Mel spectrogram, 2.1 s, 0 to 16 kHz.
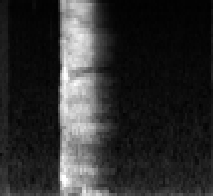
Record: {"cough_length": "2.1 s", "cough_amplitude": 5571, "cough_signal_mean_std_ratio": 0.31, "survey_phase": "alpha (2021-03-01 to 2021-08-12)", "age": "45-64", "gender": "Female", "wearing_mask": "No", "symptom_none": true, "smoker_status": "Ex-smoker", "respiratory_condition_asthma": false, "respiratory_condition_other": false, "recruitment_source": "REACT", "submission_delay": "2 days", "covid_test_result": "Negative", "covid_test_method": "RT-qPCR"}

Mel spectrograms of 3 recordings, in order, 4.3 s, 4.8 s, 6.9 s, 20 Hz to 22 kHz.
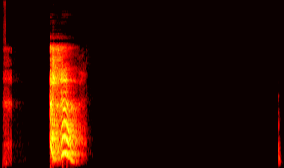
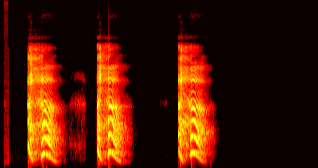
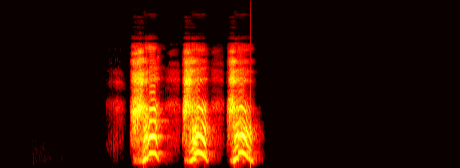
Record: {"cough_length": "4.3 s", "cough_amplitude": 30139, "cough_signal_mean_std_ratio": 0.23, "three_cough_length": "4.8 s", "three_cough_amplitude": 28842, "three_cough_signal_mean_std_ratio": 0.39, "exhalation_length": "6.9 s", "exhalation_amplitude": 30751, "exhalation_signal_mean_std_ratio": 0.34, "survey_phase": "alpha (2021-03-01 to 2021-08-12)", "age": "18-44", "gender": "Female", "wearing_mask": "No", "symptom_none": true, "smoker_status": "Never smoked", "respiratory_condition_asthma": false, "respiratory_condition_other": false, "recruitment_source": "REACT", "submission_delay": "2 days", "covid_test_result": "Negative", "covid_test_method": "RT-qPCR"}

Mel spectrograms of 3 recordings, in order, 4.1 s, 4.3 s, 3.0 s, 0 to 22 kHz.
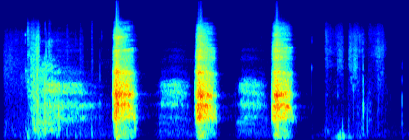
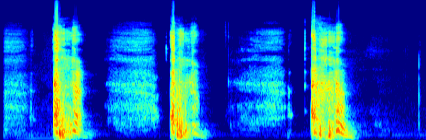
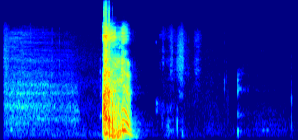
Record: {"exhalation_length": "4.1 s", "exhalation_amplitude": 32768, "exhalation_signal_mean_std_ratio": 0.31, "three_cough_length": "4.3 s", "three_cough_amplitude": 32768, "three_cough_signal_mean_std_ratio": 0.33, "cough_length": "3.0 s", "cough_amplitude": 32768, "cough_signal_mean_std_ratio": 0.22, "survey_phase": "beta (2021-08-13 to 2022-03-07)", "age": "45-64", "gender": "Male", "wearing_mask": "No", "symptom_none": true, "symptom_onset": "12 days", "smoker_status": "Current smoker (11 or more cigarettes per day)", "respiratory_condition_asthma": false, "respiratory_condition_other": false, "recruitment_source": "REACT", "submission_delay": "1 day", "covid_test_result": "Negative", "covid_test_method": "RT-qPCR", "influenza_a_test_result": "Negative", "influenza_b_test_result": "Negative"}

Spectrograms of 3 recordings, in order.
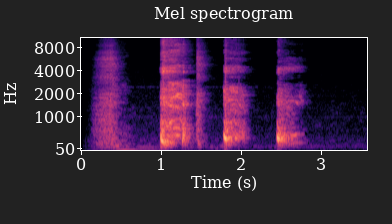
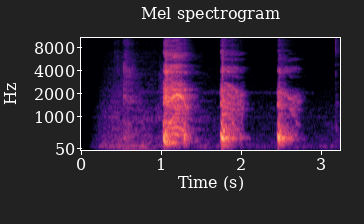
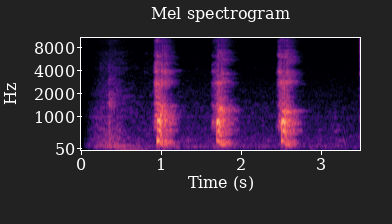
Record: {"three_cough_length": "3.6 s", "three_cough_amplitude": 30417, "three_cough_signal_mean_std_ratio": 0.38, "cough_length": "3.2 s", "cough_amplitude": 29300, "cough_signal_mean_std_ratio": 0.36, "exhalation_length": "3.5 s", "exhalation_amplitude": 28006, "exhalation_signal_mean_std_ratio": 0.3, "survey_phase": "alpha (2021-03-01 to 2021-08-12)", "age": "45-64", "gender": "Female", "wearing_mask": "No", "symptom_none": true, "smoker_status": "Never smoked", "respiratory_condition_asthma": false, "respiratory_condition_other": false, "recruitment_source": "REACT", "submission_delay": "2 days", "covid_test_result": "Negative", "covid_test_method": "RT-qPCR"}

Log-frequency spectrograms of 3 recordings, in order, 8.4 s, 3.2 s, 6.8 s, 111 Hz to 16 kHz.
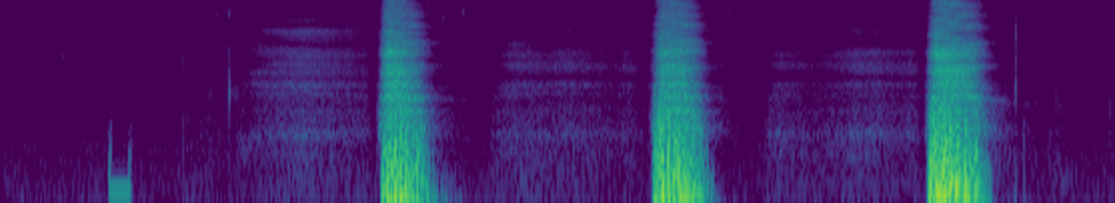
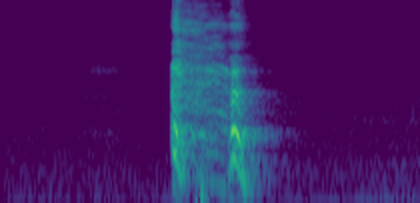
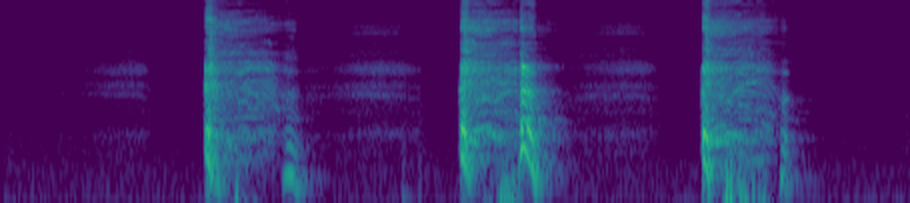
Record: {"exhalation_length": "8.4 s", "exhalation_amplitude": 32768, "exhalation_signal_mean_std_ratio": 0.28, "cough_length": "3.2 s", "cough_amplitude": 12449, "cough_signal_mean_std_ratio": 0.26, "three_cough_length": "6.8 s", "three_cough_amplitude": 11622, "three_cough_signal_mean_std_ratio": 0.3, "survey_phase": "beta (2021-08-13 to 2022-03-07)", "age": "45-64", "gender": "Female", "wearing_mask": "No", "symptom_none": true, "smoker_status": "Never smoked", "respiratory_condition_asthma": false, "respiratory_condition_other": false, "recruitment_source": "REACT", "submission_delay": "0 days", "covid_test_result": "Negative", "covid_test_method": "RT-qPCR", "influenza_a_test_result": "Negative", "influenza_b_test_result": "Negative"}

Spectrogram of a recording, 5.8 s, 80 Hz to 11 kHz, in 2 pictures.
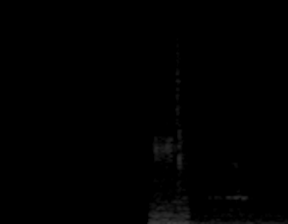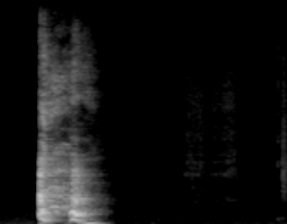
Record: {"cough_length": "5.8 s", "cough_amplitude": 25858, "cough_signal_mean_std_ratio": 0.2, "survey_phase": "beta (2021-08-13 to 2022-03-07)", "age": "45-64", "gender": "Male", "wearing_mask": "No", "symptom_none": true, "smoker_status": "Ex-smoker", "respiratory_condition_asthma": false, "respiratory_condition_other": true, "recruitment_source": "REACT", "submission_delay": "2 days", "covid_test_result": "Negative", "covid_test_method": "RT-qPCR", "influenza_a_test_result": "Negative", "influenza_b_test_result": "Negative"}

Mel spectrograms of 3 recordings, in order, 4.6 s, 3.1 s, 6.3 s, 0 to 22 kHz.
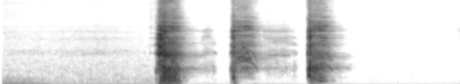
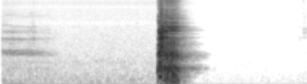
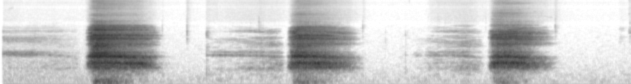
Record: {"three_cough_length": "4.6 s", "three_cough_amplitude": 32768, "three_cough_signal_mean_std_ratio": 0.24, "cough_length": "3.1 s", "cough_amplitude": 32768, "cough_signal_mean_std_ratio": 0.21, "exhalation_length": "6.3 s", "exhalation_amplitude": 32521, "exhalation_signal_mean_std_ratio": 0.41, "survey_phase": "beta (2021-08-13 to 2022-03-07)", "age": "45-64", "gender": "Female", "wearing_mask": "No", "symptom_cough_any": true, "symptom_runny_or_blocked_nose": true, "symptom_sore_throat": true, "symptom_fatigue": true, "symptom_onset": "7 days", "smoker_status": "Ex-smoker", "respiratory_condition_asthma": false, "respiratory_condition_other": false, "recruitment_source": "Test and Trace", "submission_delay": "2 days", "covid_test_result": "Positive", "covid_test_method": "ePCR"}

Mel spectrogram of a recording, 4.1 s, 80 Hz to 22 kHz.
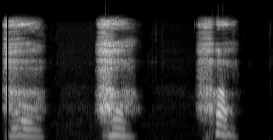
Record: {"exhalation_length": "4.1 s", "exhalation_amplitude": 29225, "exhalation_signal_mean_std_ratio": 0.48, "survey_phase": "beta (2021-08-13 to 2022-03-07)", "age": "45-64", "gender": "Female", "wearing_mask": "No", "symptom_cough_any": true, "symptom_runny_or_blocked_nose": true, "symptom_sore_throat": true, "symptom_fatigue": true, "symptom_onset": "3 days", "smoker_status": "Never smoked", "recruitment_source": "Test and Trace", "submission_delay": "1 day", "covid_test_result": "Positive", "covid_test_method": "RT-qPCR", "covid_ct_value": 23.3, "covid_ct_gene": "N gene"}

